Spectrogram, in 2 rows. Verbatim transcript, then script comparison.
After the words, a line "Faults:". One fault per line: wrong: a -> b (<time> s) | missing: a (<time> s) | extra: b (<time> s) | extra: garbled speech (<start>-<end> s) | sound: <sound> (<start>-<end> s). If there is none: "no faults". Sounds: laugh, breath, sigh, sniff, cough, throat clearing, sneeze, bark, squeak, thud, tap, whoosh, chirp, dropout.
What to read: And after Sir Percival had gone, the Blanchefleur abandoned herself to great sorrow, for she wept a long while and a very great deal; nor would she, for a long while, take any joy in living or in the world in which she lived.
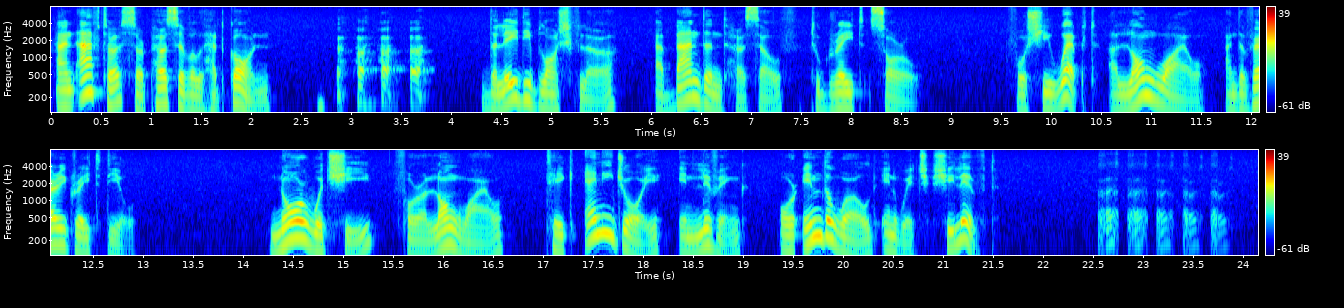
And after Sir Percival had gone, the Lady Blanchefleur abandoned herself to great sorrow, for she wept a long while and a very great deal; nor would she, for a long while, take any joy in living or in the world in which she lived.
Faults:
sound: laugh (2.7-3.9 s)
extra: Lady (4.5 s)
sound: laugh (22.5-23.9 s)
